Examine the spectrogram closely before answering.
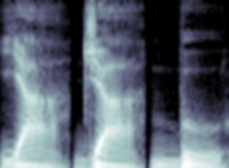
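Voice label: "yajabu", concatenated syllables; Affixing experiment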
